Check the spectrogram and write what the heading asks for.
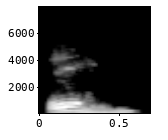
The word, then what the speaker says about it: Om: mantra for the crown which is own not all as an OM but Ong OMG that's how you pronounce it news that Mantra chant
